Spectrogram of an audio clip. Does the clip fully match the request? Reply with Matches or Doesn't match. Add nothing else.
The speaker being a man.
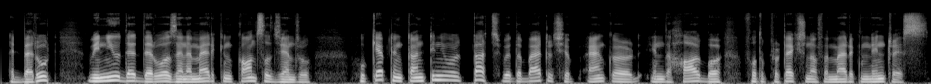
Matches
